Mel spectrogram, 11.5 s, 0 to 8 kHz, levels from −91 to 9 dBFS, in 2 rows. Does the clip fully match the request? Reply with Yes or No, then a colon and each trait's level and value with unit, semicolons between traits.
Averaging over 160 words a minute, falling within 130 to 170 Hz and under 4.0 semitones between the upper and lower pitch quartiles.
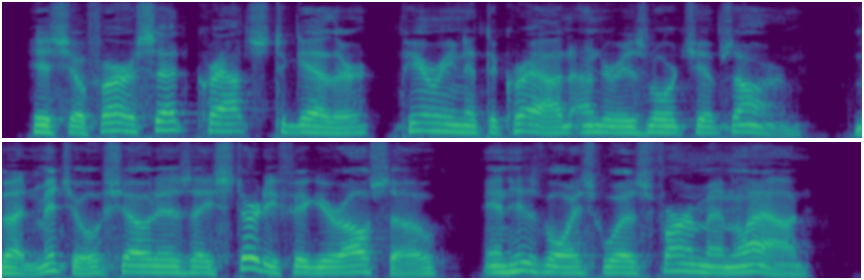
No: average, 145 wpm; medium, 140 Hz; average, 3.3 semitones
